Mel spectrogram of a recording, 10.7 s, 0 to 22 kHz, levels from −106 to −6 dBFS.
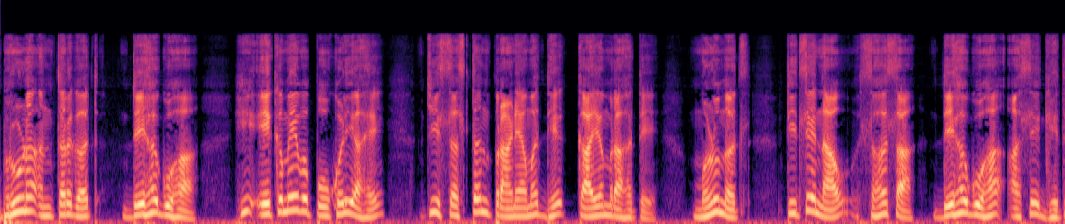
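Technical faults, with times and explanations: Throughout: low-delay AAC compression. The speech sounds rough and grainy, with noise filling the gaps between pitch harmonics and nothing above 11.6 kHz. This is likely AAC-ELD at around 32 kbps, whose short frames resolve harmonics poorly and leave too few bits.
4.94 s: pre-echo. Between "पोकळी आहे जी सस्तन" and "प्राण्यामध्ये कायम राहते म्हणूनच", a brief hiss of about 18 ms leads into a sharp attack, which sounds softened. The codec spread quantisation noise sized for the loud onset across the quiet stretch before it.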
